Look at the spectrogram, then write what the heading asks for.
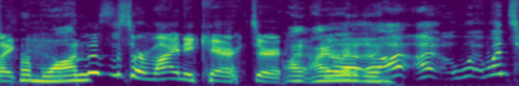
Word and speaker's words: Hermione: as heroin and I was like this Hermione character I I I when's her heroin going to show up? I read it as Herm one. Yeah. See, everyone pronounced it weird in their heads.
